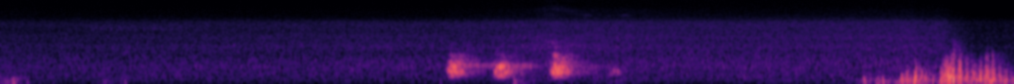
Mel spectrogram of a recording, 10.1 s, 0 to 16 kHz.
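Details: Female Karelian Bear Dog in June 2016 seeking friendly attention gives three quick whimpering whines in a row after a quiet spell, followed by loud rustling and movement.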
